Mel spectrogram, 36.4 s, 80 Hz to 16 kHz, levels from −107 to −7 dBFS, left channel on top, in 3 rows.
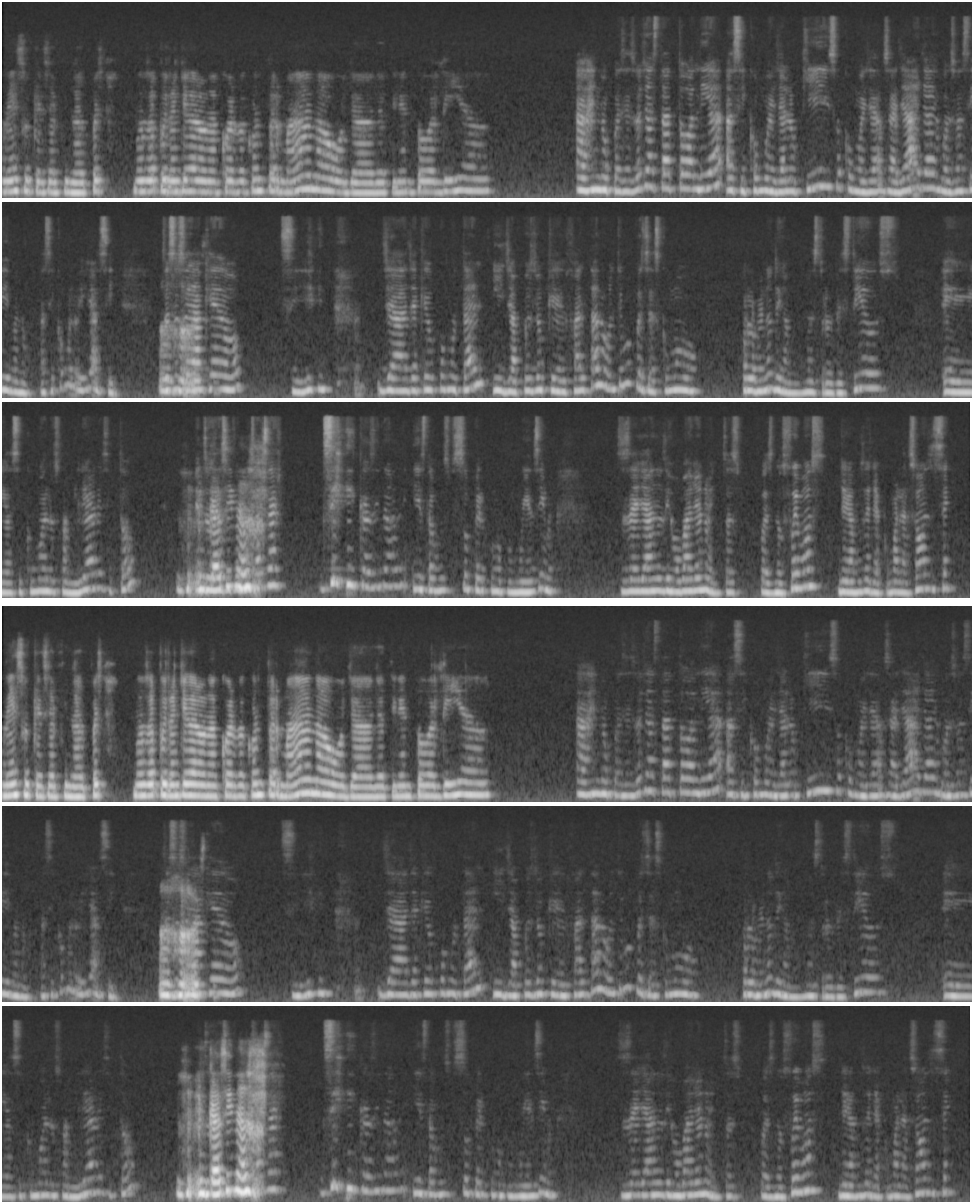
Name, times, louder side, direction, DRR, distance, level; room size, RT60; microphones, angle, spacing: voice 1, 0.0-1.4 1.6-6.1 11.7-11.8 14.1-14.6 26.4-27.5, right 6 dB, 80° right, 0.3 m, -27 dB
voice 2, 7.2-13.6 14.1-15.1 15.7-20.8 21.4-23.2 23.9-25.9 26.7-27.7 28.2-31.1 32.0-33.5 33.7-36.1, left 4 dB, 90° left, 0.5 m, -36 dB
2.3 x 2.3 x 3.1 m
head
